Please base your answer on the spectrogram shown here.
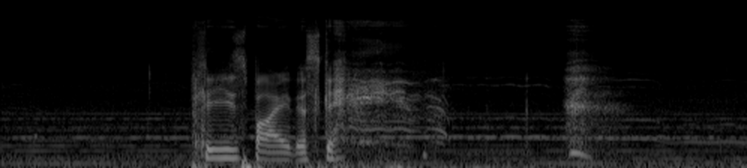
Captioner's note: laughs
